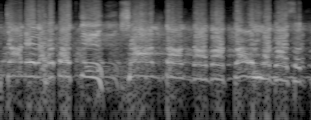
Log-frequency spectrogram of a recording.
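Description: A crowd at an Islamic religious gathering roars a takbir slogan in response, with loud massed voices shouting in overlapping bursts and rising yells that continue steadily throughout.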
